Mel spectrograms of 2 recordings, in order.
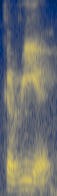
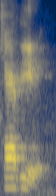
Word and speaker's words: career: All right, remember career, it is sounded as career. You are supposed to pronounce it as career, with career. Okay, remember that, not carrier.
